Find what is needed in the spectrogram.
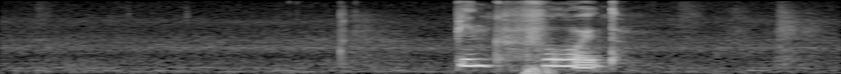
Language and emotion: Russian, neutral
